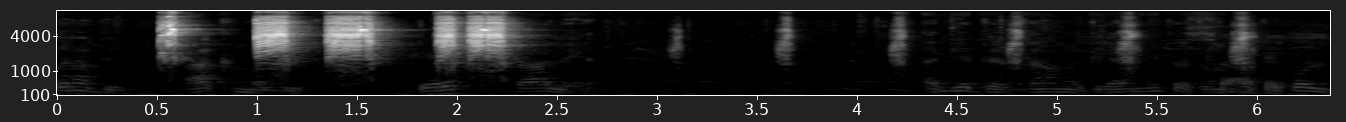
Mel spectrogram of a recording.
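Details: Sindhi black francolin giving a burst of four loud, harsh, rasping notes, then several faint, short scratchy notes, over a background of a man talking.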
